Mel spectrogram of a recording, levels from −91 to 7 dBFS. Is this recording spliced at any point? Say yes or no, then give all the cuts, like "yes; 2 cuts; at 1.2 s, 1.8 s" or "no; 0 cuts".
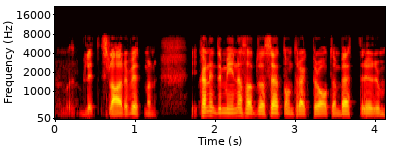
yes; 1 cut; at 1.8 s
